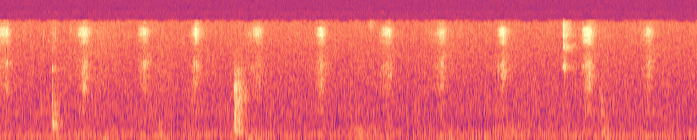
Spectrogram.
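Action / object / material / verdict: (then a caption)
scrape / block of kinetic sand / kinetic sand / none. A solid lump of blue kinetic sand, held in fingertips with long nails, is cut with a small knife. The result is quiet, dry, crumbling cuts and scratches, with short bright ticks recurring through the clip over a steady low hum.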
